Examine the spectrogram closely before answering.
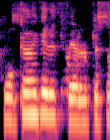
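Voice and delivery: a light parody of people's easy advice; mocking other people. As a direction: toss it off like a know-it-all. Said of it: "people go".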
